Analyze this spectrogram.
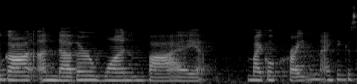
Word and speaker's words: Crichton: and i also got another one by michael crichton i think is how you say his last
